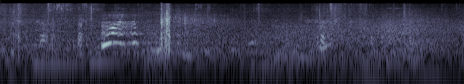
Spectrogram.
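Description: Short bursts of women's laughter over low background noise, with a single sharp crack a little under a second in.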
